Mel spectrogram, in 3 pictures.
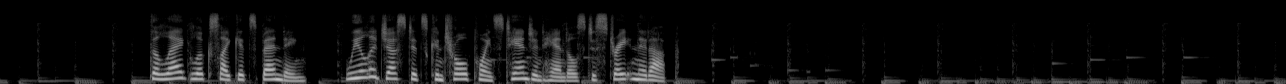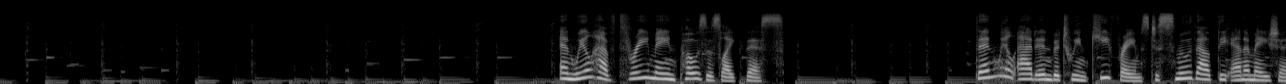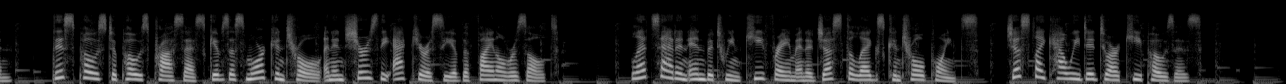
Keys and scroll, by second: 18.1 x, 19.9 z, 20.7 x, 21.6 z.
